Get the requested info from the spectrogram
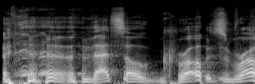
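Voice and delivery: high, slow laughing groan of disgust.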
